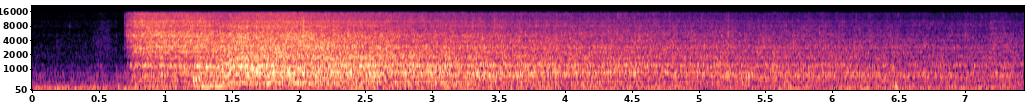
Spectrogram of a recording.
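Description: Pressure-cooked beef and its cooking liquid hitting hot coconut oil in a frying pan: a sudden loud sizzle about a second in that slowly dies down.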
